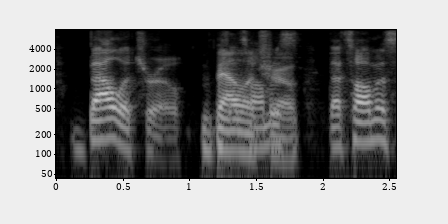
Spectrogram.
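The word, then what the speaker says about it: Balatro: producers of of well they called it Bolatro, but if I'm not mistaken I believe that the guy that made it confirmed it is pronounced Baltatro that's all I'm going to say from now on.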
